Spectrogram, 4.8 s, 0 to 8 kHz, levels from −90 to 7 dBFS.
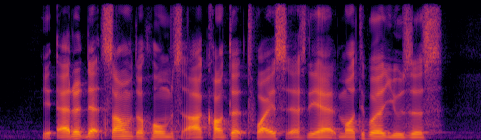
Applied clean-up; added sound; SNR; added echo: none; none; none; none.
